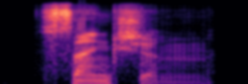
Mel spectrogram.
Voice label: "sanction", British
